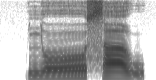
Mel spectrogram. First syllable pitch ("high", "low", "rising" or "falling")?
rising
